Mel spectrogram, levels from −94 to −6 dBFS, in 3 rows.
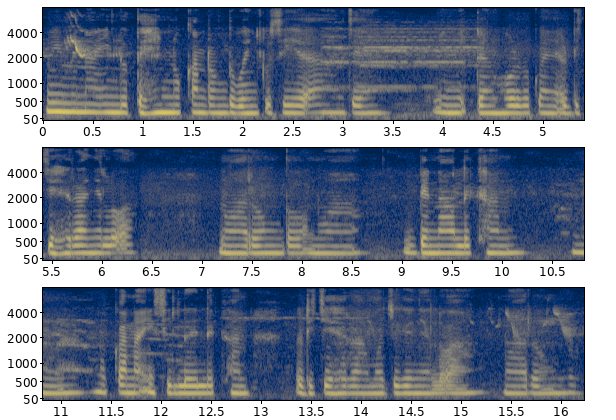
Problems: none marked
